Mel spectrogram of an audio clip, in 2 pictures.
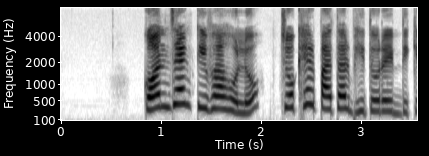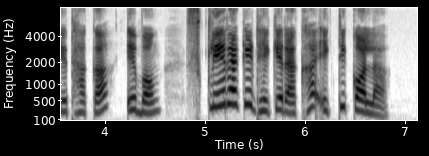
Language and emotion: Bengali, neutral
